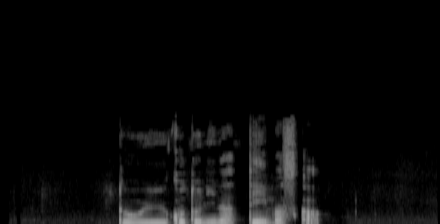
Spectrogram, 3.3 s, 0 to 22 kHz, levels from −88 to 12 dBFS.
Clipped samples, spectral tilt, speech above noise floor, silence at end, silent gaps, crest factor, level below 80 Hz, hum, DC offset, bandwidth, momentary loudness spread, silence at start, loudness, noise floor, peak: under 0.1%; -6 dB/octave; 43 dB; 0.9 s; none; 24 dB; -54 dBFS; none; under 0.1%; 11 kHz; 6 LU; 0.9 s; -32 LUFS; -73 dBFS; -10 dBFS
